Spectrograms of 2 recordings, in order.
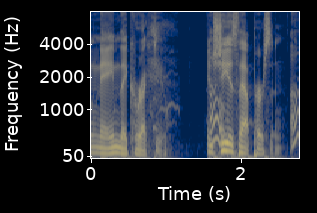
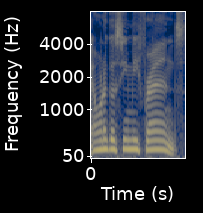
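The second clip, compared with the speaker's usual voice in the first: put-on small child's voice, pitched higher; 5 semitones higher than usual. Retelling how one of the kids asks to go to church, imitating Lou. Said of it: "That's how she says it".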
